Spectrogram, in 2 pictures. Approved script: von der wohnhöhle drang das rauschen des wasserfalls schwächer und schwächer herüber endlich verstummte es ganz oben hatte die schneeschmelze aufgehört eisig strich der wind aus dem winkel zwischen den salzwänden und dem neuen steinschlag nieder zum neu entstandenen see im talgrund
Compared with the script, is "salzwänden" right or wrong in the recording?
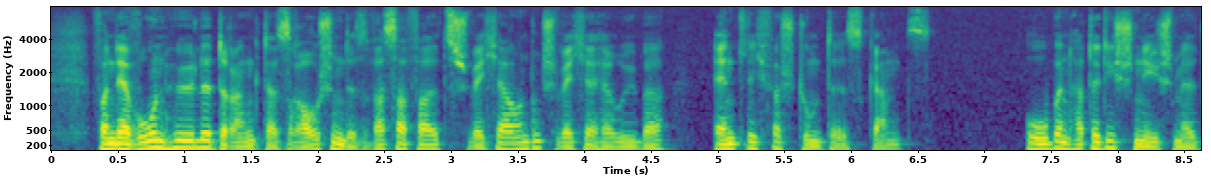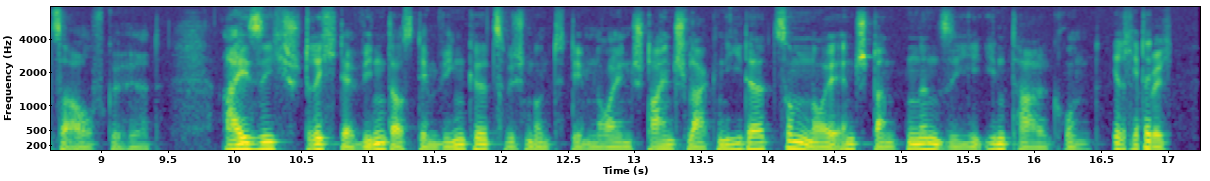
wrong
